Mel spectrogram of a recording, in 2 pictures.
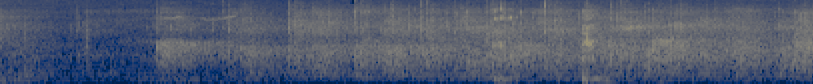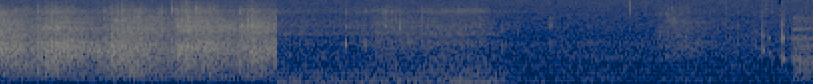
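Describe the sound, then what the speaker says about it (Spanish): Applause at a healthy corner-store certification ceremony in Miraflores, moderate crowd clapping heard from a distance that swells, then thins after about four seconds into scattered claps. "la recibimos con un fuerte aplauso"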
